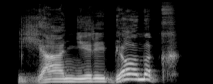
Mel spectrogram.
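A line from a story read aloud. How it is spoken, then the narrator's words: Trembling angry shout. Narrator (Russian): закричал он, и губы его задрожали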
